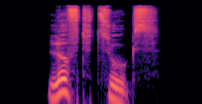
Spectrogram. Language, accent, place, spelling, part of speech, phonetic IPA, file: German, Germany, Berlin, Luftzugs, noun, [ˈlʊftˌt͡suːks], De-Luftzugs.ogg
- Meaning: genitive singular of Luftzug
